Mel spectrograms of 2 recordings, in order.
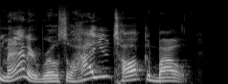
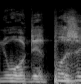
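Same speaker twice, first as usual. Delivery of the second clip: harsh, rough, pushy, aggressive voice; 5 semitones lower than usual. Picturing a rough-faced woman saying the line: imitating a rough, aggressive voice. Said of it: "this rough face having just".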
